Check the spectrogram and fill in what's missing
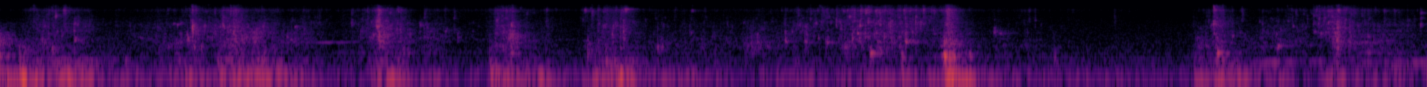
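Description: Tap water running into a sink to wash lettuce greens, a steady faint splashing trickle with small bumps and clunks of handling, close by.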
